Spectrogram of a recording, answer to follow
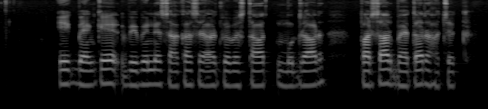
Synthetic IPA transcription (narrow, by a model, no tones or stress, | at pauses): eːk̚bɛ̃ːŋkeɾʋɪbʱɪnːsaːkʰaseɐɾt̪ʰʋjəʋəst̪ʰaːt̪̚mʊd̪ɾaːɾ | pəɾsaːɾbɛɦt̪əɾɦət͡ʃɪk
